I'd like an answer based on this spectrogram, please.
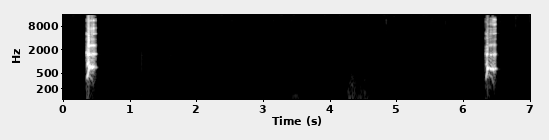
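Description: Two sharp, sudden hiccups about six seconds apart, with quiet breathing between them in a still room.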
